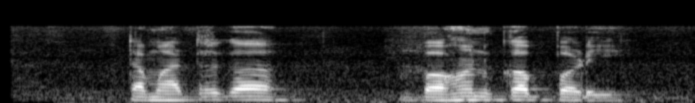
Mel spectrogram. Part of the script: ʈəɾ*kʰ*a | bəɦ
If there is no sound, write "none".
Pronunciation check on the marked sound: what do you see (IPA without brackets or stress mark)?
k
